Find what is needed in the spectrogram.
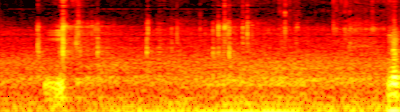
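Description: Small metallic clicks and light rattles of a spark plug socket and extension as a spark plug is threaded by hand into a Honda Steed's cylinder head. A low hum underneath grows louder in the second half.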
